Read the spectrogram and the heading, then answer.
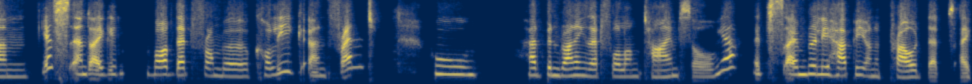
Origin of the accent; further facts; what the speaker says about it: Germany; I'm from Germany. And right now we are living in the nice region of Southern Palatinate.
